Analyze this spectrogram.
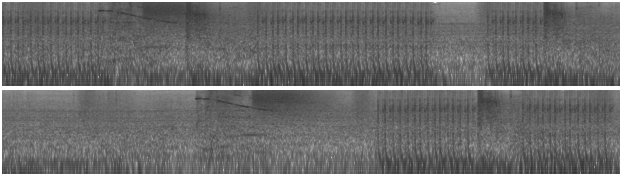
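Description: Tyres crunch over gravel and rock.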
